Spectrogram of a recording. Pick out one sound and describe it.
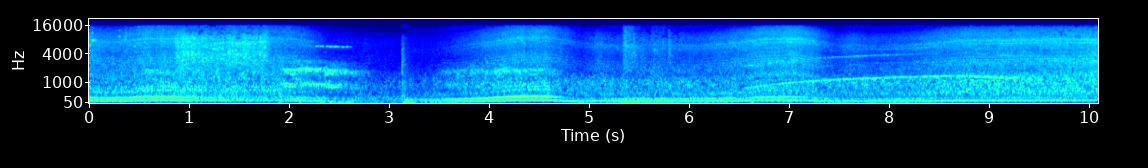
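A car engine revs up and down while driving.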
